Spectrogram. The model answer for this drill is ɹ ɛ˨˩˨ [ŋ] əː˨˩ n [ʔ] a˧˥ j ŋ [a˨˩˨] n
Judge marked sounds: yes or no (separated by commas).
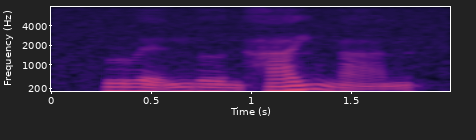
yes, no, yes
